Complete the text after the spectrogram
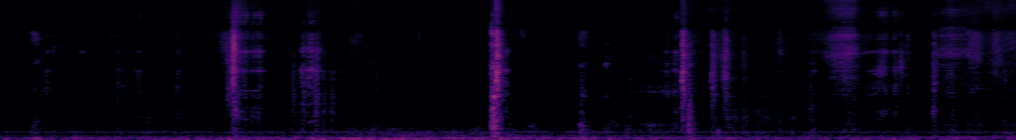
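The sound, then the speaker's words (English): Plastic clunks and scrapes as a chair armrest that came off is shoved back into place, with one sharp snap near the middle, over a steady low hum. “Like son of a bitch, just fucking rip the arm off this chair.”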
